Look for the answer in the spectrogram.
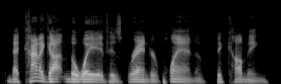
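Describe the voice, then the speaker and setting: A man co-hosting a podcast, brainstorming casually and thinking aloud in halting, self-correcting bursts. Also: fairly low pitch, fairly even intonation, fairly bright tone, dry recording, studio quality. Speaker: podcast co-host and writer.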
